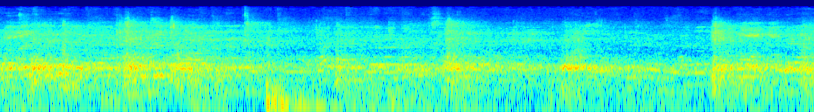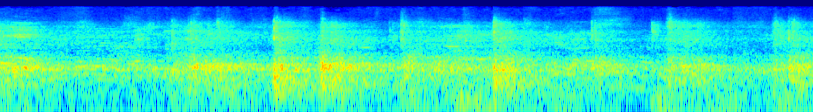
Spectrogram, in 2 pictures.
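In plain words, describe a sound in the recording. A ball bounces on a court.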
